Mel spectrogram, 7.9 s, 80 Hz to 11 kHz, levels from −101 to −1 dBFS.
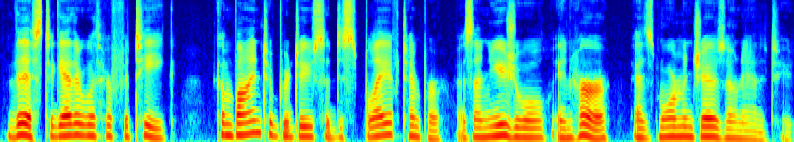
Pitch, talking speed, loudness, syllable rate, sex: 175 Hz, 160 wpm, -19 LUFS, 5.2 syllables/s, female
